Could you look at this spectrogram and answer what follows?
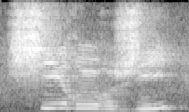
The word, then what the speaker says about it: chirurgie: Assoul, je répète la prononciation de chirurgie. Attention, je t'écris chirurgie. Regarde l'orthographe. Chirurgie, et la personne qui travaille, c'est un chirurgien.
